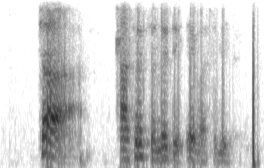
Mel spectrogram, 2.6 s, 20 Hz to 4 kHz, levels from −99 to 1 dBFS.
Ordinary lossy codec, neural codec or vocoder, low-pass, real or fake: Opus, 16 kbps; none; 3.6 kHz; real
